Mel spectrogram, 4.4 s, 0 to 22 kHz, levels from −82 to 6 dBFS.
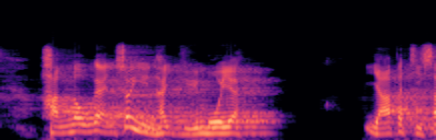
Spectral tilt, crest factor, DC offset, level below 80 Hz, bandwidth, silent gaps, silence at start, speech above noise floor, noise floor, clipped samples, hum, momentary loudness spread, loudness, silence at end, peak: -5.5 dB/octave; 14 dB; under 0.1%; -56 dBFS; 7.2 kHz; none; 0.4 s; 43 dB; -57 dBFS; under 0.1%; none; 11 LU; -15 LUFS; 0 s; 0 dBFS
